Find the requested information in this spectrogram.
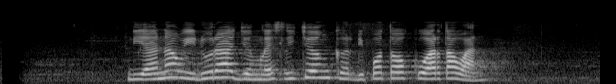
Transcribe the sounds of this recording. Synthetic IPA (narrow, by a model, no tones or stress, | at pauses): dianawiduɾad͡ʒɨŋlɛslit͡ʃəŋkɨrdipɔt̪ɔkuart̪awan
